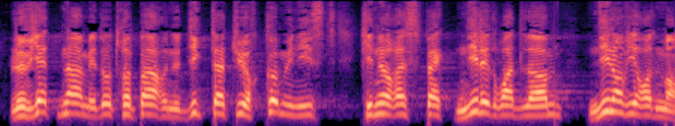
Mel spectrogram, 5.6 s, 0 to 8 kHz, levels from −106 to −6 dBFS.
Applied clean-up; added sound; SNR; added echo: none; none; none; none.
